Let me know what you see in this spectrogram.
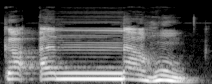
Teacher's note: کأنہم، کا حرکت لمبی نہیں ہوگی، حمزہ کو نون سے ملائیں گے، نون پہ تشدید کی وجہ سے غنہ کریں گے، حرکات لمبی نہیں کریں گے۔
